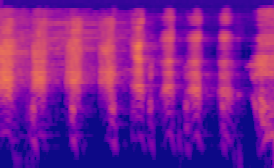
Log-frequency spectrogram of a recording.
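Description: Men laughing together, a run of short bursts of laughter at about four or five a second.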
